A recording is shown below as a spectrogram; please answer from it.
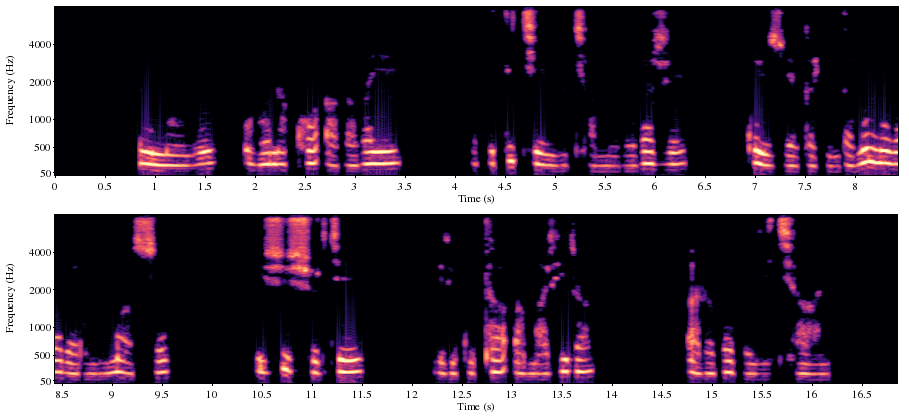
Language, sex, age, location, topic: Kinyarwanda, female, 25-35, Kigali, health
